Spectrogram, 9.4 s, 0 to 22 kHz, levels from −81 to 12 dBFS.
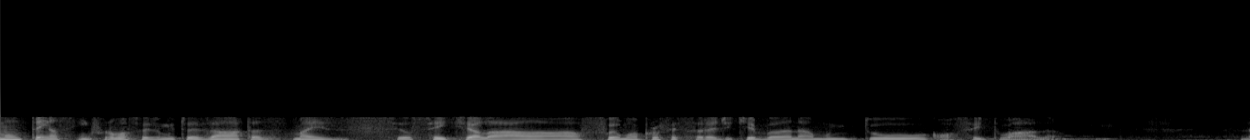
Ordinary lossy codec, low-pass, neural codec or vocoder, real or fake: AAC, 24 kbps; 3.6 kHz; codec, 16 kHz, 1 kbps, X-Codec, HuBERT features, trained on LibriSpeech; fake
